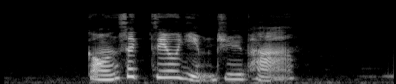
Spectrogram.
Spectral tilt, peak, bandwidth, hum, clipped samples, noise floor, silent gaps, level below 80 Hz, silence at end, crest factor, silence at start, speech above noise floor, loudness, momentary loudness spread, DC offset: -4 dB/octave; -2 dBFS; 11.5 kHz; none; under 0.1%; -58 dBFS; none; -54 dBFS; 1 s; 20 dB; 0.9 s; 39 dB; -18 LUFS; 9 LU; under 0.1%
